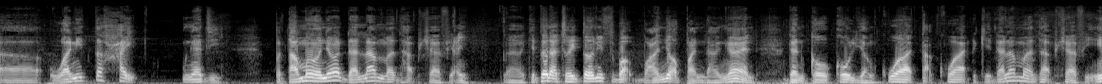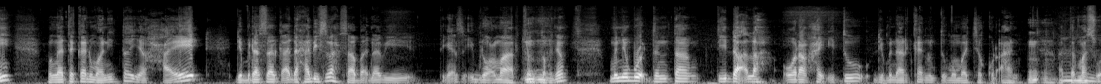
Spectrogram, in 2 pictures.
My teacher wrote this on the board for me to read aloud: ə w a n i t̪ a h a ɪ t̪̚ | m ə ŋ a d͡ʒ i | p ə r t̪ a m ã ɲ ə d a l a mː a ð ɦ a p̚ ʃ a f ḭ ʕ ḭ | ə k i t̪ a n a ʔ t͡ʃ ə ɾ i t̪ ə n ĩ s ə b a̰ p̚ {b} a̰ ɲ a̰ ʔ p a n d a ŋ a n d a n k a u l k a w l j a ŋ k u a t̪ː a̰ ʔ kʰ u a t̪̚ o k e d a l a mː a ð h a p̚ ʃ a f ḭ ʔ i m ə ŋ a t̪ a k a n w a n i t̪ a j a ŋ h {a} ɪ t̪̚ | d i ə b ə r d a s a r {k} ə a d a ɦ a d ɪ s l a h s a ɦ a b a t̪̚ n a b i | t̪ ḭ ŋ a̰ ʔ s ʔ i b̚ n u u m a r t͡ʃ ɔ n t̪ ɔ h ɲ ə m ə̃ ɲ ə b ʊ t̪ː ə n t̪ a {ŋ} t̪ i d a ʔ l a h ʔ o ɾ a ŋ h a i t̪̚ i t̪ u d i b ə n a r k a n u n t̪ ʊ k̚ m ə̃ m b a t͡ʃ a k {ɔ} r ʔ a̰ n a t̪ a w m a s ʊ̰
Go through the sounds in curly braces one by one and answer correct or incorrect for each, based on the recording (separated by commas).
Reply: correct, correct, correct, correct, incorrect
